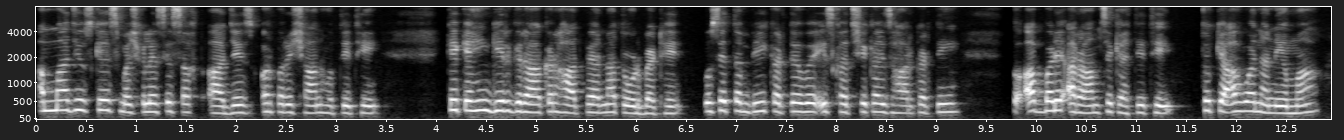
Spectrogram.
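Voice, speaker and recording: A woman reading a novel aloud as narrator, with a steady, even storytelling delivery. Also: mid-range voice, moderate pace. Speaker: audiobook narrator.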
